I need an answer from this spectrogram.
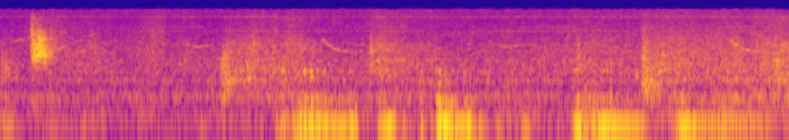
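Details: Lion, a mother seeking food for her cubs at a carcass in crocodile habitat, making short, deep growling bursts repeated about once a second. Thin high whistles and chirps of birds are heard in the background.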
